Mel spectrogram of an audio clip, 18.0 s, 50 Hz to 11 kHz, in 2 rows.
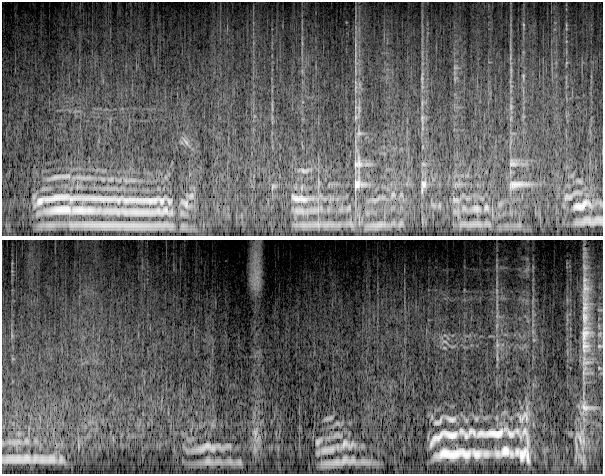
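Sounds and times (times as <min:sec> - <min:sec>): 
shallow stream water trickling and splashing during crossing: 0:00.0 - 0:18.0
voice making wordless vocal sounds: 0:00.4 - 0:03.0, 0:04.3 - 0:10.2, 0:13.7 - 0:18.0.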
